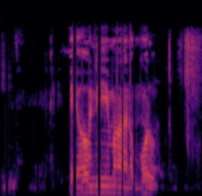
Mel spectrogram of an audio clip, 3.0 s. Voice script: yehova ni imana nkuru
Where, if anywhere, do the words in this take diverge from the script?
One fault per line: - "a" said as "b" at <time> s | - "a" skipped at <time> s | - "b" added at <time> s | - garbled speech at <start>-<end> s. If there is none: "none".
none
